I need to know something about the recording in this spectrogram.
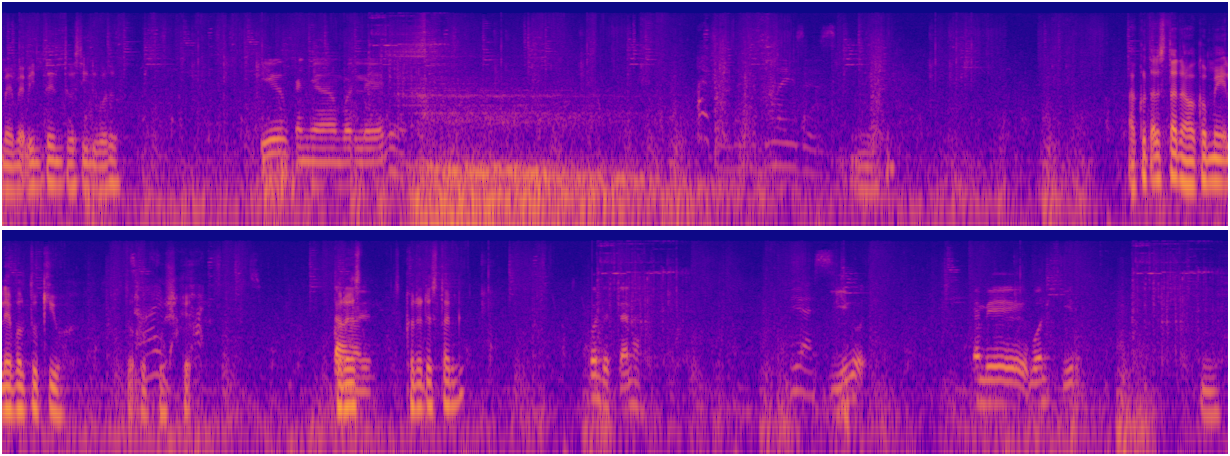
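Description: Weapons clash and spells burst during a fight between game figures.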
